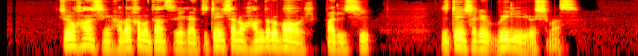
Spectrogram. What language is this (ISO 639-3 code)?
jpn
